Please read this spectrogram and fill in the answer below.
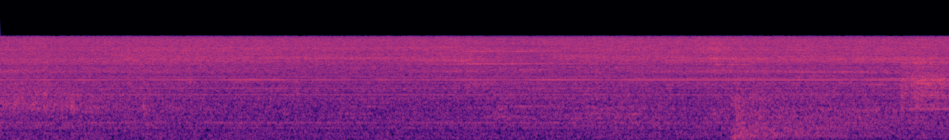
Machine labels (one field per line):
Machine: pump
